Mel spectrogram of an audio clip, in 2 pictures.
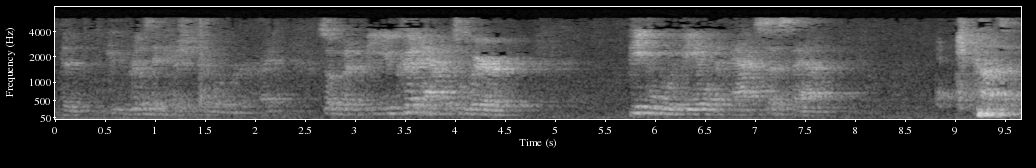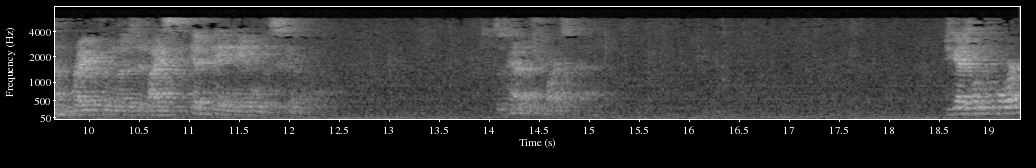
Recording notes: This presentation was delivered at the Association Executives conference in Halifax, Nova Scotia June 5th 2019.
